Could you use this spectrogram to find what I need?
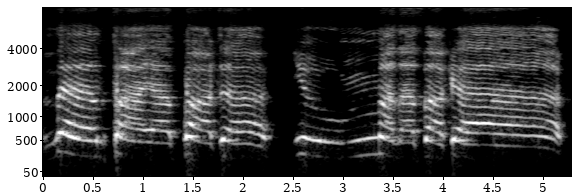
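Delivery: high, slow hammed-up yell; mock yell. A narrator's reading. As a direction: drag out the insult in fake fury. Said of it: "I yelled".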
